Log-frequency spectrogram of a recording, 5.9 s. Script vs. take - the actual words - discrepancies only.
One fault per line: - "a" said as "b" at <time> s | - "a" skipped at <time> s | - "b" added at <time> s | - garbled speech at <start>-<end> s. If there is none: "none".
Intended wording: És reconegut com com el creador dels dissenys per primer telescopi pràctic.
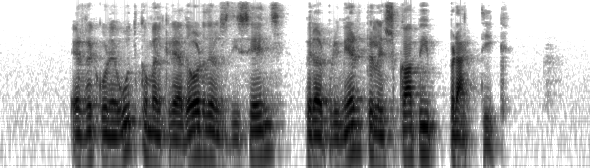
- "com" skipped at 1.6 s
- "al" added at 3.2 s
